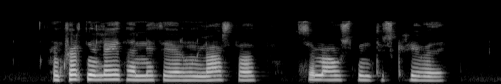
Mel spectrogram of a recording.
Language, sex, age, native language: Icelandic, female, 20-29, Icelandic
